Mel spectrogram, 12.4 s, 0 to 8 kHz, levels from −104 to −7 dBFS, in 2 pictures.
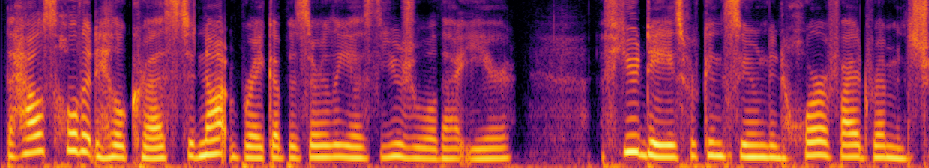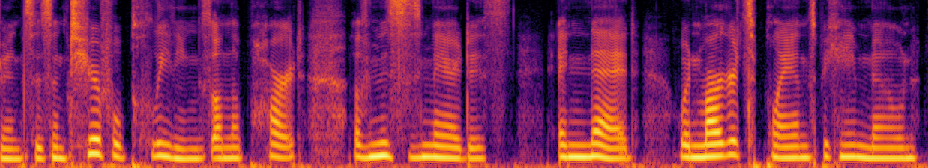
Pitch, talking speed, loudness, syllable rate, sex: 205 Hz, 185 wpm, -17 LUFS, 5.4 syllables/s, female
